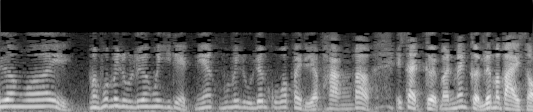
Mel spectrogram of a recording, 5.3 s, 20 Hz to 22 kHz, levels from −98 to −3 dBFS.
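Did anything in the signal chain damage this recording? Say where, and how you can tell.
Yes, at the codec stage. All the way through this speech the top end stops dead at about 6.5 kHz, and what's left up high is hissy and grainy, with roughened tones and consonant attacks smeared. That's likely heavy Vorbis compression, at a bitrate somewhere around 18 kbps. The encoder cut the band there to save bits, then quantised the remaining treble residue so coarsely that its fine structure was replaced by noise of roughly the same energy.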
